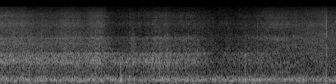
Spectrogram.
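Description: Hands rub gently over hair.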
